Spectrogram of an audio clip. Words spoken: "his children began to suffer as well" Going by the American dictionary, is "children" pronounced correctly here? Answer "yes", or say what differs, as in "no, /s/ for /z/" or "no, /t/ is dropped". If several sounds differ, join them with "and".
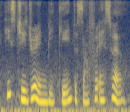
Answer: no, /l/ is dropped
